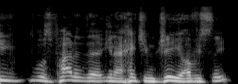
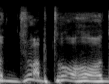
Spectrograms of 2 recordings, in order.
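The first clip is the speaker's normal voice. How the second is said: put-on Arabic accent, quieter; 2 semitones lower, 4 dB quieter than usual. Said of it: "But in the accent".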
